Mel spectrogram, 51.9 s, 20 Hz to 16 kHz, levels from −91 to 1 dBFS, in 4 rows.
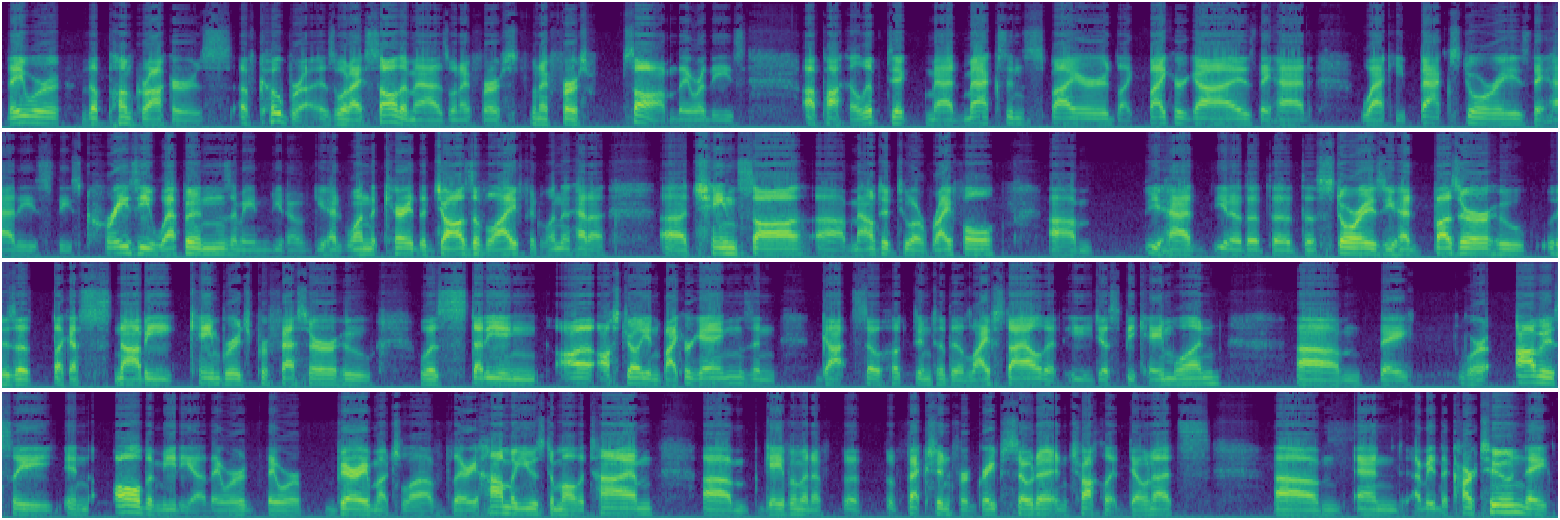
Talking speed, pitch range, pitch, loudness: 170 wpm, 100-120 Hz, 115 Hz, -20 LUFS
